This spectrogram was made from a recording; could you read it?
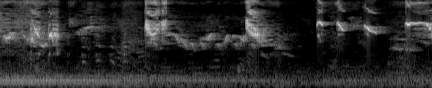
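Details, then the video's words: Caged oriental magpie-robin singing rough, coarse song material: bursts of harsh, scratchy notes alternating with quick whistled phrases, separated by short pauses, with a faint low hum underneath. "KACER MATERI KASAR KASAR NGEBYAK GACOR"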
